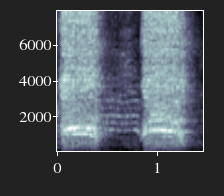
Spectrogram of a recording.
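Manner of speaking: squeaky terrified cry; a hammed-up comic scream; high panicked shriek. Panic scream before jumping.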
